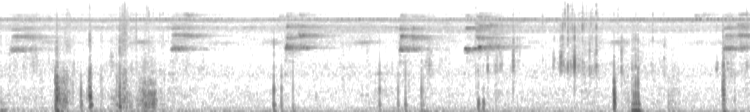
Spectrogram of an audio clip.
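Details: Song of fiery-billed aracaris, a toucan relative: thin, high, squeaky notes given in repeated short bursts about every second, over scattered low knocks, footstep-like rustles and a faint steady insect hum.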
